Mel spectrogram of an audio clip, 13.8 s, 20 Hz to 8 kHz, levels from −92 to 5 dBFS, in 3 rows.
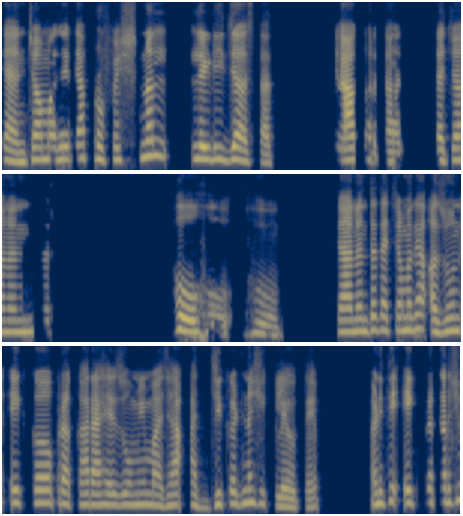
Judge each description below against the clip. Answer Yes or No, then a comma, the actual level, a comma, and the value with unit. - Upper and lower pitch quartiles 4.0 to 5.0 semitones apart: No, average, 2.9 semitones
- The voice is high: Yes, high, 210 Hz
